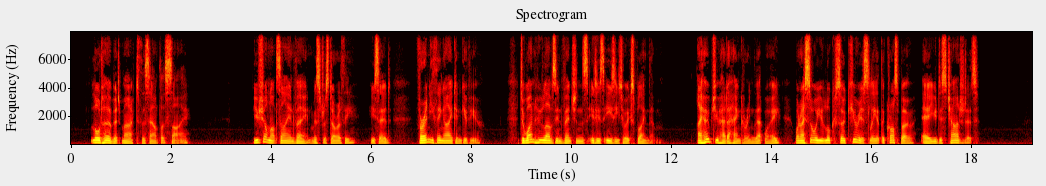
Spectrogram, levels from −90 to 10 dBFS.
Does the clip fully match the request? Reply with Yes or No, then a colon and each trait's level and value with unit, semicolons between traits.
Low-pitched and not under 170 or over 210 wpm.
Yes: low, 120 Hz; average, 175 wpm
